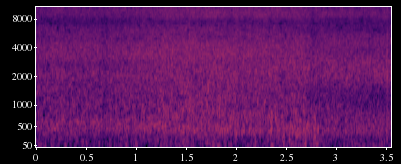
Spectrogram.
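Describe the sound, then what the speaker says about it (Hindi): Glacier meltwater on the Mana Pass–Satopanth trek makes a steady, broad rushing wash through a crack in the ice, continuous and moderately close, with no voices. "पानी पिघलता हुआ"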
